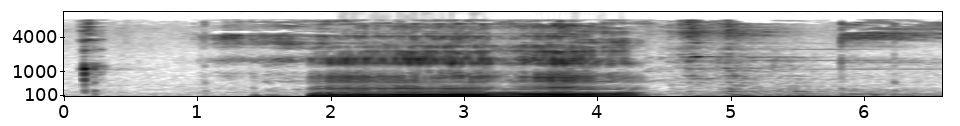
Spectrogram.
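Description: One long, deep, buzzing rattle lasting over two seconds, a loud low vibrating snore with quieter breathing around it.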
